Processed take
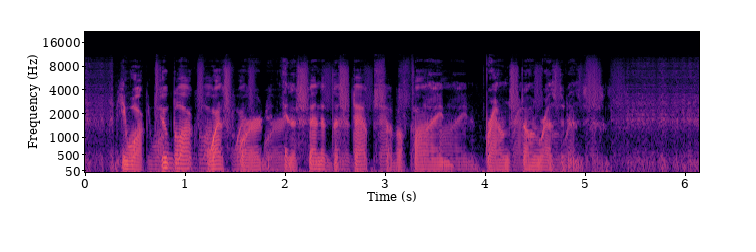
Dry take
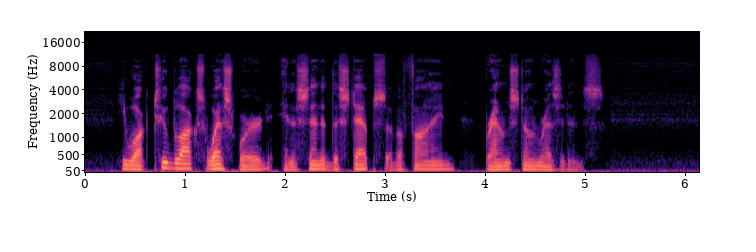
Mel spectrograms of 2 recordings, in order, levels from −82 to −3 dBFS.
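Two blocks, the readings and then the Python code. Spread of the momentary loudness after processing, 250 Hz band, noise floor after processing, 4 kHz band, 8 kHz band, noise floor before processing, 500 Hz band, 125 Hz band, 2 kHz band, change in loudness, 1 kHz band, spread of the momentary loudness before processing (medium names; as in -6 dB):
11 LU, -9.0 dB, -47 dBFS, -6.5 dB, -4.5 dB, -55 dBFS, -6.5 dB, -12.0 dB, +0.5 dB, -7.0 dB, -2.5 dB, 14 LU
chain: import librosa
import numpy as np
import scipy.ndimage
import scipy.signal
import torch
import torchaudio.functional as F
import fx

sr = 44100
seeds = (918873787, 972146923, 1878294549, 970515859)

p1 = fx.spec_clip(x, sr, under_db=23)
p2 = scipy.signal.sosfilt(scipy.signal.butter(2, 6400.0, 'lowpass', fs=sr, output='sos'), p1)
p3 = p2 + fx.echo_single(p2, sr, ms=242, db=-12.5, dry=0)
p4 = fx.band_squash(p3, sr, depth_pct=70)
y = F.gain(torch.from_numpy(p4), -6.5).numpy()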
